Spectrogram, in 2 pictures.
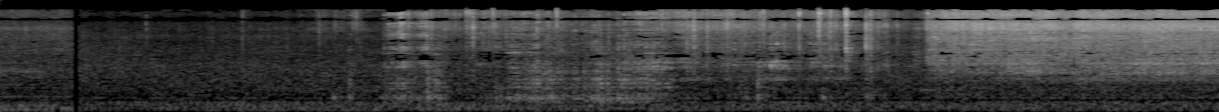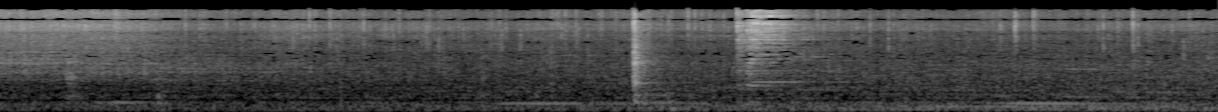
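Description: Food sizzling in a cooking pot while a spoon stirs it. The sizzle grows steady about halfway through, and two sharp clinks of metal on the vessel come near the end.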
